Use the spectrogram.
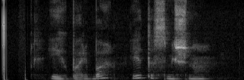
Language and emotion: Russian, sad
